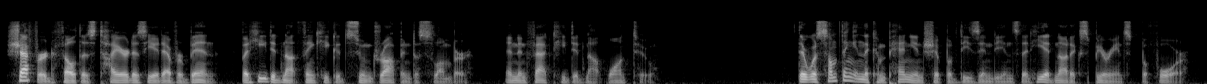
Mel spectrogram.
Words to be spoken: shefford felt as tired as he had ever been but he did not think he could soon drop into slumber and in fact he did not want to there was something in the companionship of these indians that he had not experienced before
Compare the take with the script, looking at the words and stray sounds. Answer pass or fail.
pass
